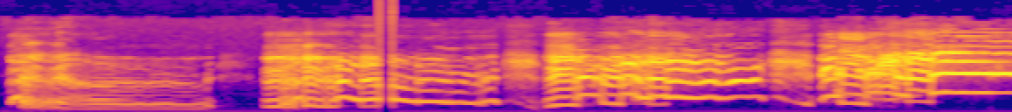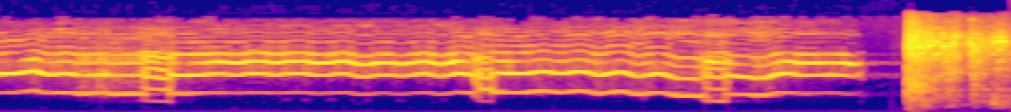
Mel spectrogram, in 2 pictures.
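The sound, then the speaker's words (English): Wonder Dog, a dog, yowls loudly in long, wavering, high-pitched howls that slide up and down in pitch, in a test of whether a certain sound frequency can shatter glass, cut off at the end by a sudden harsh burst like something shattering. “But Wonder Dog wasn't yowling when the blackboard shattered.”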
